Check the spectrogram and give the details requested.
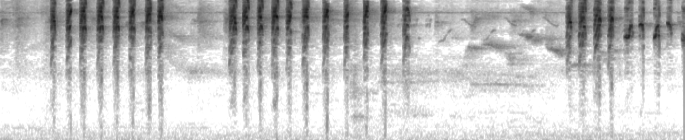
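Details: High, sharp sunbird chirps in fast runs of about ten notes, three phrases with quiet spaces between, recorded to coax other birds into song.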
